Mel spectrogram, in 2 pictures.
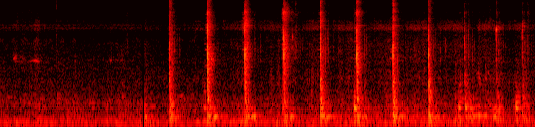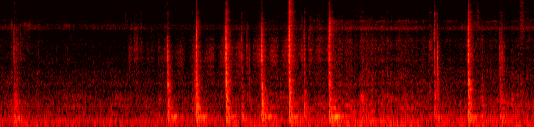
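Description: Rhythmic knocking of a hand tool striking material, about two and a half blows a second, in two runs with a pause of about a second and a half between them.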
